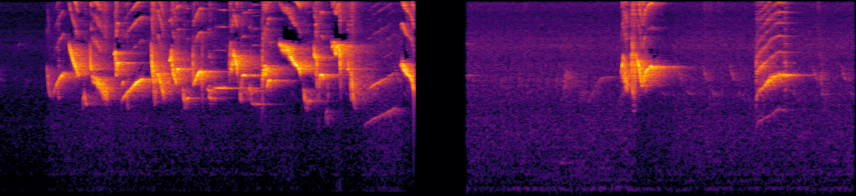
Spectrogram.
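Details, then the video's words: Hybrid finch, a blackthroat crossed with a canary, singing actively: a long fast run of high, sweeping, warbled notes that stops abruptly. After a short break come two isolated sharp descending chirps over faint low hum. "Blacken Gacor Warna Unik Sekali | Blackthrout x Kenari"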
